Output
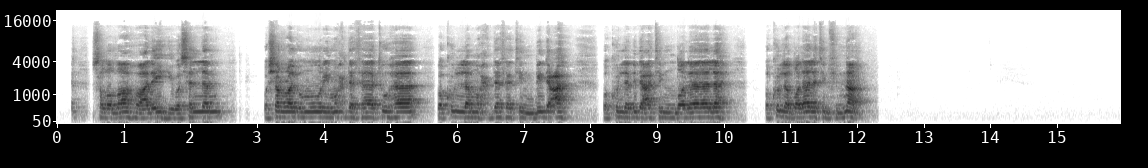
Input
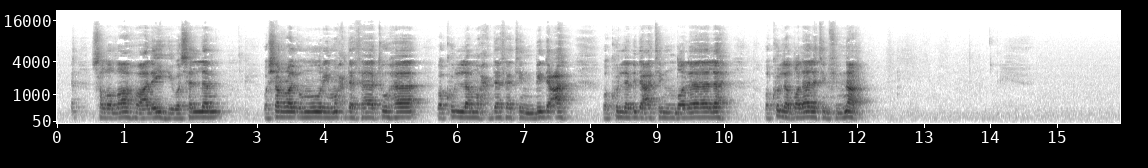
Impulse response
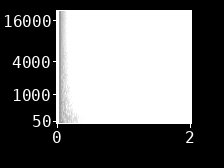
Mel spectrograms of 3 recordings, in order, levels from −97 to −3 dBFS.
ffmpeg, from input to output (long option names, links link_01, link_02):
-filter_complex "[0:a]agate=range=-24dB:threshold=-59dB:ratio=16:detection=peak,acrossover=split=500|2000[link_01][link_02][link_03];[link_01]asoftclip=type=hard:threshold=-36dB[link_04];[link_04][link_02][link_03]amix=inputs=3:normalize=0,volume=5.5dB"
